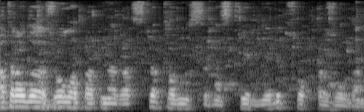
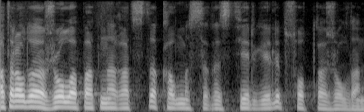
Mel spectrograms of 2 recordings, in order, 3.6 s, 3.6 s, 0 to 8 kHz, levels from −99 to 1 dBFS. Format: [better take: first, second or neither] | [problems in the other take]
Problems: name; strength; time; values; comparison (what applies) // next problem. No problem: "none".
second | noise reduction (classical method WPE with log-MMSE)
